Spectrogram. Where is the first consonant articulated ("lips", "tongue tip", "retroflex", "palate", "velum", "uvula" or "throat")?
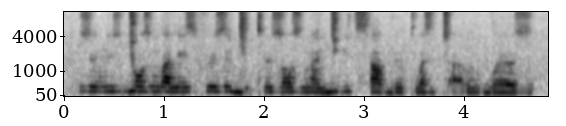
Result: tongue tip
